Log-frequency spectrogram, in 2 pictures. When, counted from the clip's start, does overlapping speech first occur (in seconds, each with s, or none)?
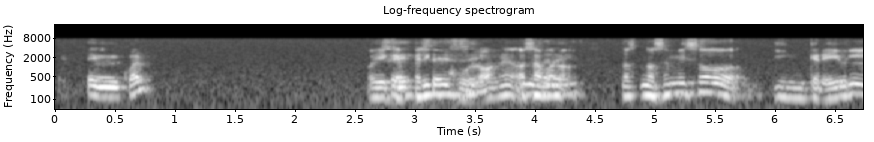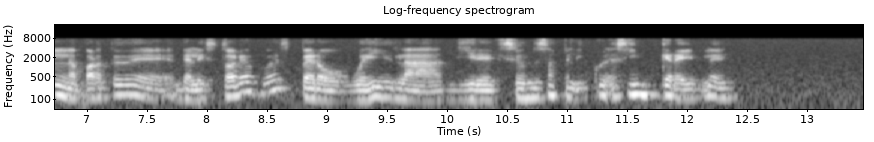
2.7 s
